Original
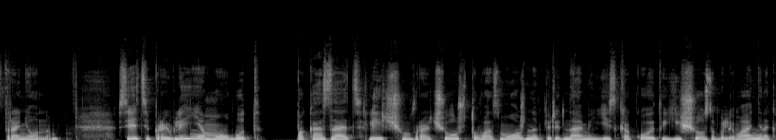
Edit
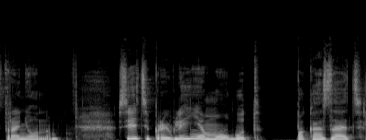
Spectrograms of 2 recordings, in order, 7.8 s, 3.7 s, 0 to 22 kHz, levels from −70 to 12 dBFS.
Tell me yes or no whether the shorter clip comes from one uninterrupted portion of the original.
yes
